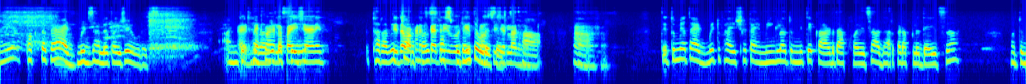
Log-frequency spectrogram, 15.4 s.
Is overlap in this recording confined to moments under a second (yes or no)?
no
